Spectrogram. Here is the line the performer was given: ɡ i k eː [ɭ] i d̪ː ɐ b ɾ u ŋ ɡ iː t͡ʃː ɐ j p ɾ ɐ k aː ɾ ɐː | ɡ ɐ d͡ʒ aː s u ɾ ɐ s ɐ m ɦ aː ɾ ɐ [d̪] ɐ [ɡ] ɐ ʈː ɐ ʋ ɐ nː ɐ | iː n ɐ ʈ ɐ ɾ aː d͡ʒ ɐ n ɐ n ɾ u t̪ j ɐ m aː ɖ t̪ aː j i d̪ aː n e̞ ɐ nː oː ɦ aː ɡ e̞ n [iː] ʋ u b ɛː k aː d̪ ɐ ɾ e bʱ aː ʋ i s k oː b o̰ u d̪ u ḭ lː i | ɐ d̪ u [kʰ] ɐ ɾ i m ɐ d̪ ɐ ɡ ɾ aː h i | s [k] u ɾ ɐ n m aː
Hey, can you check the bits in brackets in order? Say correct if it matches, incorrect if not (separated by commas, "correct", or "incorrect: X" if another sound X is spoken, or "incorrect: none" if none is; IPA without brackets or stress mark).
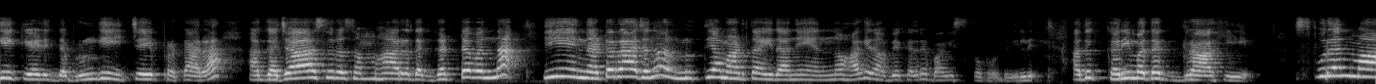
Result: correct, correct, correct, incorrect: aː, incorrect: k, incorrect: p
